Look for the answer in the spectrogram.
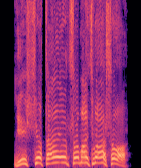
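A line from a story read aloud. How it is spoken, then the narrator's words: Yelling goblin. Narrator (Russian): заорал гоблин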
